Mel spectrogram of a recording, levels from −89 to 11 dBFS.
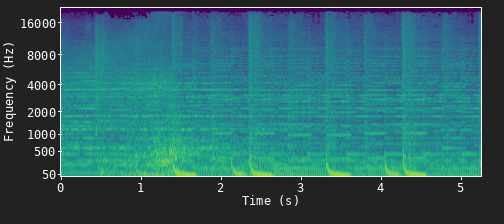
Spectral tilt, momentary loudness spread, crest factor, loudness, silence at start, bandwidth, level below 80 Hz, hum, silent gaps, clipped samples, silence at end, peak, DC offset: -4 dB/octave; 6 LU; 14 dB; -15 LUFS; 0 s; over 20 kHz; -16 dBFS; none; none; under 0.1%; 0 s; 0 dBFS; under 0.1%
